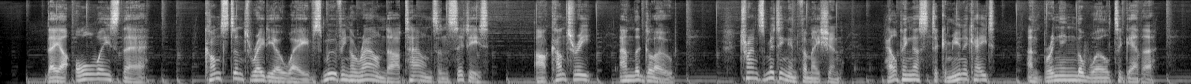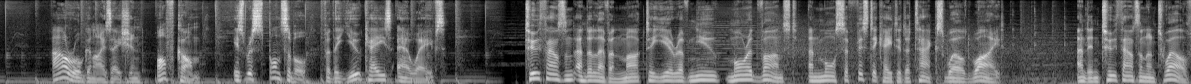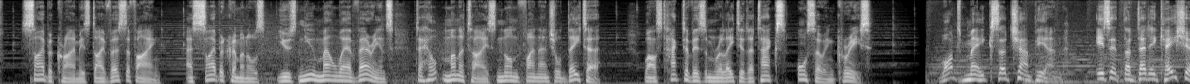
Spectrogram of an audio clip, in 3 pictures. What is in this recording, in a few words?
Voiceovers UK Showreel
